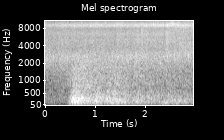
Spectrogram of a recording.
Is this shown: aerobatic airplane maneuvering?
no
